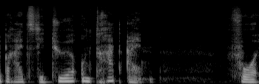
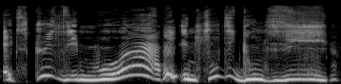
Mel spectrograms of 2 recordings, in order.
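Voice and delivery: higher, loud, slow French apology; maid's apology; 10 semitones higher, 8 dB louder than usual. Retold or imitated. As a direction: imitate the clumsy maid apologising. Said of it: "hat sie gesagt".

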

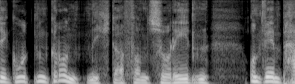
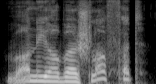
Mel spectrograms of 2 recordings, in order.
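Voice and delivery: coaxing patient; 5 semitones higher than usual. A narrator's reading. Sick man coaxing from bed.

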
